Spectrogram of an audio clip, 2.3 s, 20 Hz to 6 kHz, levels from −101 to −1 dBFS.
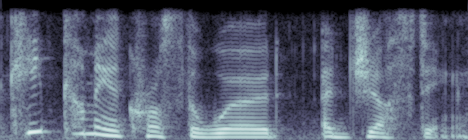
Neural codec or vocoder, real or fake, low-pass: none; real; 5.4 kHz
